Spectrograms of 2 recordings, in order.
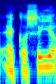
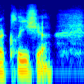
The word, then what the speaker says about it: ecclesia: was the word, and it's pronounced, I've heard it different ways, ecclesia or ecclesia, which is the word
